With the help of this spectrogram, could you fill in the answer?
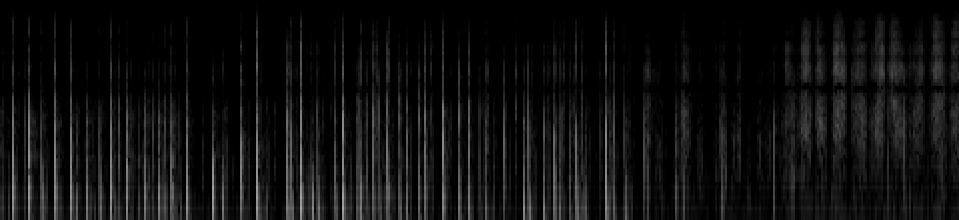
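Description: Fingertips and short nails tap rapidly on the back of a smartphone in a black plastic/rubber protective case, around the camera bump, giving a long run of sharp, dry clicks. The taps thin out and give way to softer, hissy scratching across the case near the end.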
